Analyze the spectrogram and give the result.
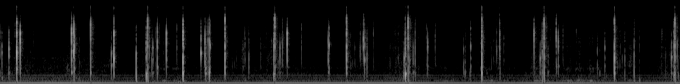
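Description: A small, thin, hollow and empty red and white printed cardboard box is scratched with short nails and crinkled with fingers near the microphone. The result is an irregular series of sharp, bright, dry clicks, crackles and scratches that cut off almost instantly, over a steady low hum.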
